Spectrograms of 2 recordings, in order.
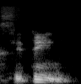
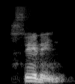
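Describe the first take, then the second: First: The -ing ending carries the stress. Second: The first syllable carries the stress. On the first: The speaker calls it wrong. "não é sitting" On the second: The speaker calls it right. "a sílaba antes do ing é mais forte"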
